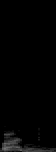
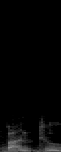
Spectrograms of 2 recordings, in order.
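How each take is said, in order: First: The B at the start is soft. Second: The B at the start is hard. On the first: The speaker calls it right. "we say Bantu. The B is soft" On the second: The speaker calls it wrong. "we don't say Bantu"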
